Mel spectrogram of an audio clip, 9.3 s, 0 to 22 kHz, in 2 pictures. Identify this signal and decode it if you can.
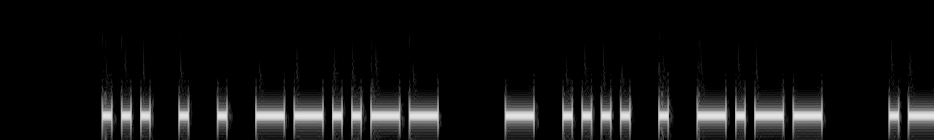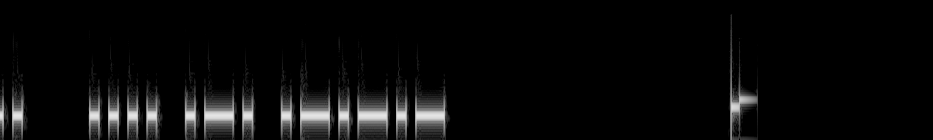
Morse code, heard as a keyed tone, about 25 wpm, 700 Hz. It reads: SEE, THEY R HR.
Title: Sentences from Top 200 Words and Abbreviations 25wpm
